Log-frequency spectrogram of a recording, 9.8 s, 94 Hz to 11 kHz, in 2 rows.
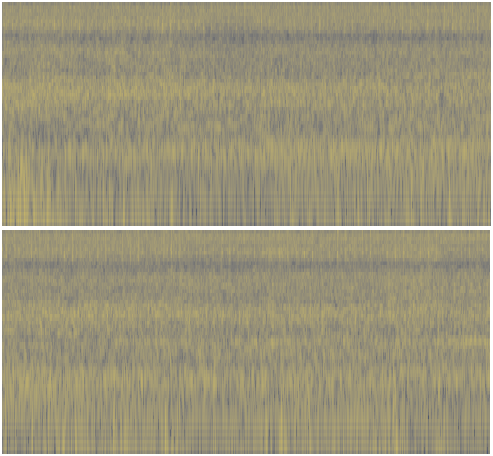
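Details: Toyota Noah 60-series engine at idle, wind hiss: dense gravelly rattle, not ticking, from engine centre not alternator side, louder in cabin; flushing and OH+ gave no change. Cause unknown.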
